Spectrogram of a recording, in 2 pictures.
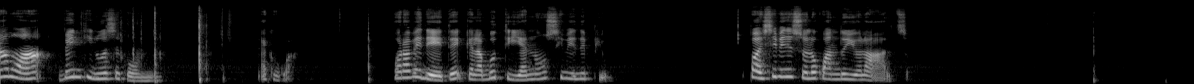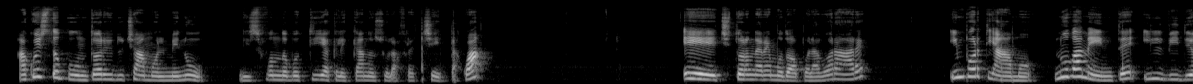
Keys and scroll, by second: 1.5 2.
